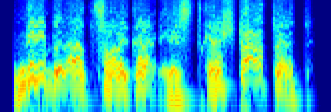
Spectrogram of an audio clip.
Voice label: robot Consumable Smoke Start; World Of Warships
